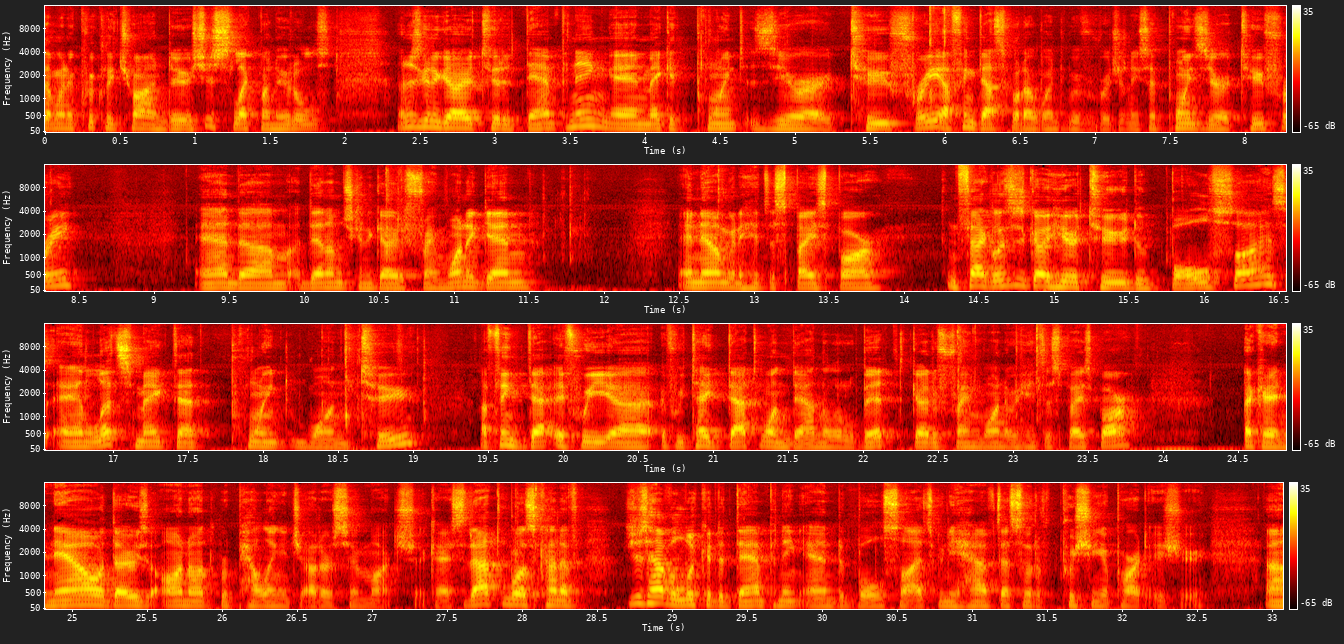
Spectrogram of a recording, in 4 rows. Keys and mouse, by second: 0.4 click, 3.4-19.4 drag, 8.1 ctrl+s, 10.6 shift+Left, 11.6 Tab, 11.8 Tab, 12.6 space, 19.4 ctrl+s, 22.6 shift+Left, 23.1 space, 25.2-33.0 drag, 28.0 space.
